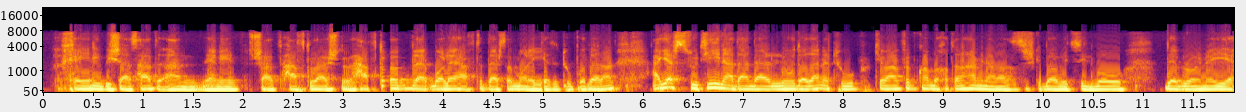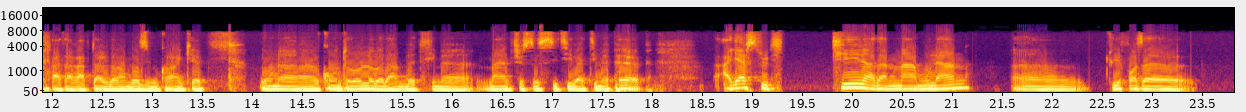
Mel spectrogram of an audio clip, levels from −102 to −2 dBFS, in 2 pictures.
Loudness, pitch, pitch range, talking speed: -9 LUFS, 100 Hz, 95-110 Hz, 150 wpm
